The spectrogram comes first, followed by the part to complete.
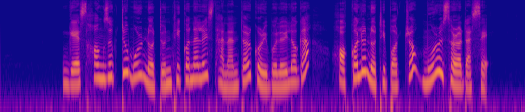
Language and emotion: Assamese, happy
